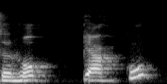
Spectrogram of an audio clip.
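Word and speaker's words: 六百: So 600 is pronounced as ropyaku, hup, actually indicates that where you should add a slight pause.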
